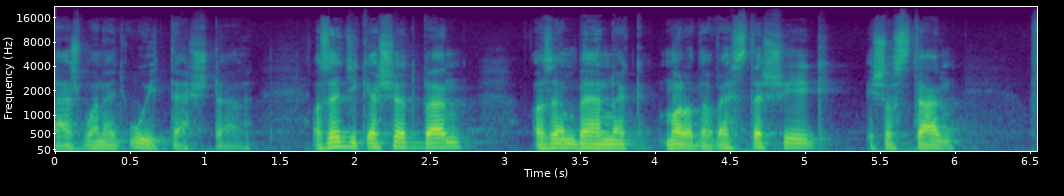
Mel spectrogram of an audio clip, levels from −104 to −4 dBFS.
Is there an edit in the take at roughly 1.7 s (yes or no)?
yes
